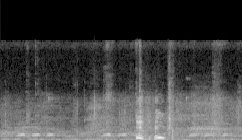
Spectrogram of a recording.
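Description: Faint short chirps repeating in small groups, typical of a small bird, with two short loud cries close together about one and a half seconds in.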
